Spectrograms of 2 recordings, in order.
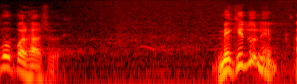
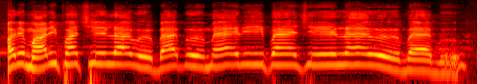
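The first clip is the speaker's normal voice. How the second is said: slow, drawn-out coaxing, a little high; coaxing father; 4 semitones higher, much slower than usual. Retold or imitated. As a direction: stretch the words, calling for the baby. Father coming home coaxing baby. (ધીમે લંબાવીને બાળકને બોલાવતો બાપ)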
